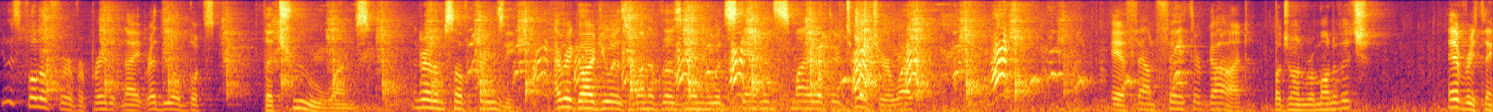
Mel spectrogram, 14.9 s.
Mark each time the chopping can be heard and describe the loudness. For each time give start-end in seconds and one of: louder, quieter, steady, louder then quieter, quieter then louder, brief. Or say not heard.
0.1-10.8 louder.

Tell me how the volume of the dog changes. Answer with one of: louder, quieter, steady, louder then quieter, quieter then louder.
louder then quieter.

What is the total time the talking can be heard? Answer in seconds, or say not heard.
13 s.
